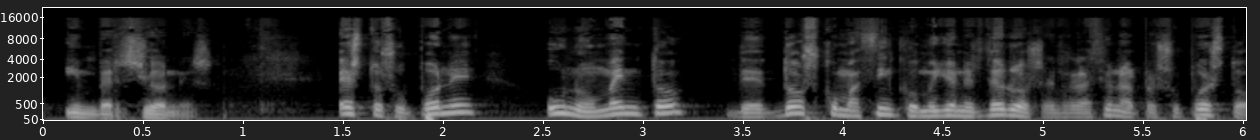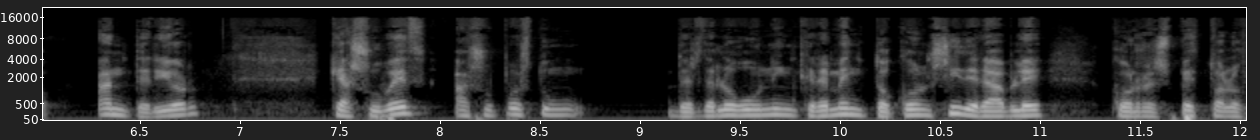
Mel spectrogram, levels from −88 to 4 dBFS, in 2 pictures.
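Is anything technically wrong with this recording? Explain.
Yes, there is a call bitrate drop from 4.1 to 5.73 s. The sound turns rough and dull for about 1.6 s, which points to the encoder falling from about 32 to 17 kbps, coding coarsely and trimming high frequencies. Unlike packet loss, there are no gaps or clicks.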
